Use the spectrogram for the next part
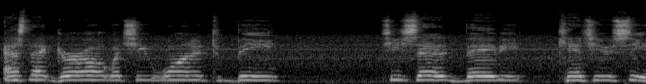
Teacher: There's four stresses on each one of those lines, and they end on the same boom. They end on a masculine ending. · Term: symmetrical couplet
